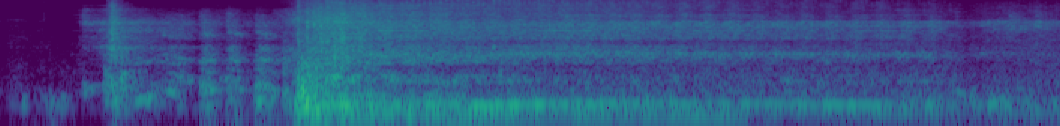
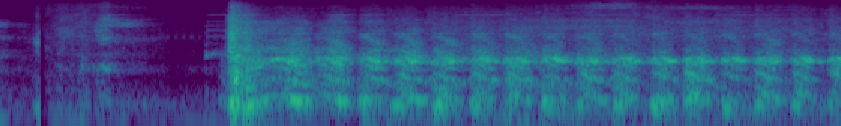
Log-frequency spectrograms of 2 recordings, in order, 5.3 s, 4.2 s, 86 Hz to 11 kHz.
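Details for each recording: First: 1991 Audi 90 quattro Sport 20v that sat about 14 years, after its gravity-fed tank was drained and refilled with fresh gas plus Sea Foam: it cranks briefly, catches cleanly and idles evenly with a faint ticking, said to be common on 20-valves. This is a normal start. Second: 1991 Audi 90 quattro Sport 20v that sat about 14 years is cranked by the starter at an even rhythm of about three pulses a second but never fires. It has compression and spark but gets no fuel, and starter fluid only made it sputter. Owner suspects very old gas.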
